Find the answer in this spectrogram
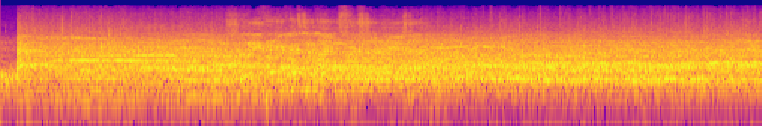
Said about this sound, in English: Here at the Utah Republican Party State Convention, Senator Mitt Romney was loudly booed by delegates.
